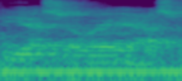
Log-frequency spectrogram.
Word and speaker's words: psoas: This is spelled P-S-O-A-S, we just say psoas.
